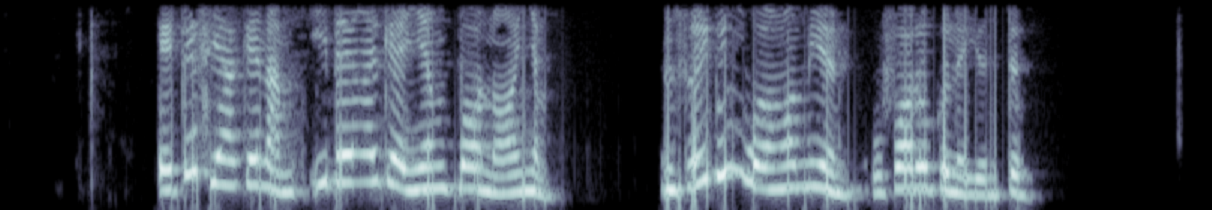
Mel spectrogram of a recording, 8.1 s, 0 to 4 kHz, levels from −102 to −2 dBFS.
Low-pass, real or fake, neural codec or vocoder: 3.6 kHz; real; none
